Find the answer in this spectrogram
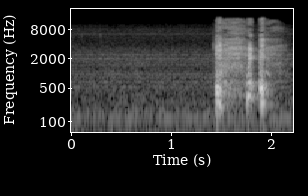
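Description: Quiet room tone, then a short burst of coughing by a person, several sharp coughs starting about one and a half seconds in.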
